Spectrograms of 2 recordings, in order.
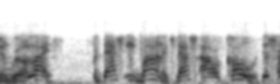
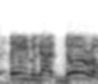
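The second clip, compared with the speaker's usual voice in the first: ordinary talk, nothing marked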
